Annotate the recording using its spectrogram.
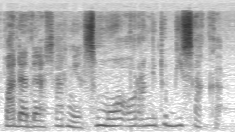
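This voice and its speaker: Animated storytelling father, earnest. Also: high voice, brisk, a little hiss or hum. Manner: animated, acts out family dialogue; earnest, reflective advice. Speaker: father and podcast co-host. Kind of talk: casual storytelling chat.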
